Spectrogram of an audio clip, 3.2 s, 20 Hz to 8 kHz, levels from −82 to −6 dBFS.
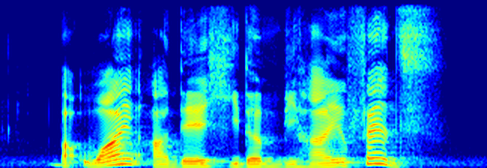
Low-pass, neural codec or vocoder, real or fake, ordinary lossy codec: none; none; real; none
